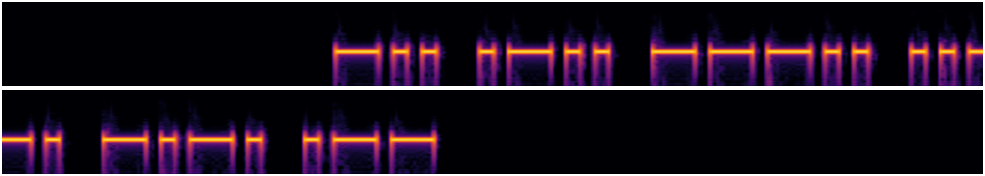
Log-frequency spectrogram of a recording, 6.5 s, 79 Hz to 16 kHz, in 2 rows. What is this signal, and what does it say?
Morse code, heard as a keyed tone, about 25 wpm, 700 Hz. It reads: DL8FCW
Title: DXCC-100 Call Signs - 6 Characters - 25wpm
